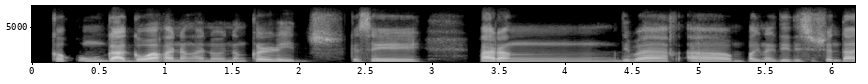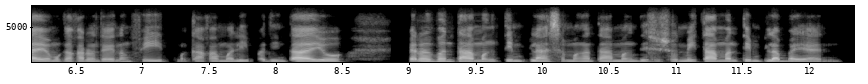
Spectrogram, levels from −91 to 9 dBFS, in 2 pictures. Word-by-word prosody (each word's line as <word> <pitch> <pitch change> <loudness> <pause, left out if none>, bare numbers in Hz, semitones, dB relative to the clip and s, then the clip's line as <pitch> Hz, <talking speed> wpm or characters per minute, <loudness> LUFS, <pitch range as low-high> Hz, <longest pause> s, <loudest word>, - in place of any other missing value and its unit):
Ka - - +1
kung 130 -2 -6
gagawa 125 -1 +8
ka 120 - +5
ng 120 -1 -2
ano, 110 +1 -4
ng 110 0 -7
courage. 110 -4 -1
Kasi 115 -2 0 0.5
parang, 130 +1 +7 0.8
'di 115 - -5
ba 115 -1 +3 0.2
uhm, 115 -1 0
'pag 120 0 -1
nagdedesisyon 130 +3 -2
tayo 165 -1 +5
magkakaroon 120 -2 -4
tayo 125 +1 -3
ng 180 +3 -10
faith, 140 -4 -6
magkakamali 110 +1 -7
pa - - -11
din 115 -1 -11
tayo. 140 -3 +3 0.5
Me'ron 205 0 0
bang 200 -1 -2
tamang 155 -2 +1
timpla 115 -4 -3
sa 125 - -1
mga 120 0 -6
tamang 115 -1 -6
desisyon? 110 +1 -5
May 130 - -3
tamang 150 0 +1
timpla 125 -4 0
ba 105 - -6
yan? 95 0 -5
120 Hz, 180 wpm, -23 LUFS, 115-135 Hz, 0.8 s, gagawa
